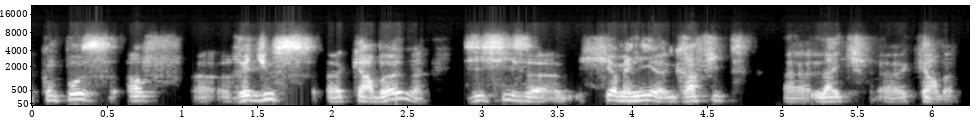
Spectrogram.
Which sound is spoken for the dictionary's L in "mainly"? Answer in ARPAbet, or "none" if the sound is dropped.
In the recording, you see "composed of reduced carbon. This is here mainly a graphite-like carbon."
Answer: none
